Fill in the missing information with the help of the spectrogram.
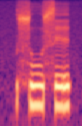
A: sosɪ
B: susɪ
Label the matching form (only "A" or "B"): B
